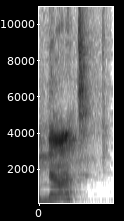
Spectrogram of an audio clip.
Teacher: Here the vowel doesn't get nasalized because it is occurring after the nasal, not before the nasal. So this one is not nasalized.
